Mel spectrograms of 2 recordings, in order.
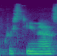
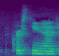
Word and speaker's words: Christina: So you can find me personally on Instagram, my name, Christina Sanguera. So Christina, just C-H-R-I-S-T-I-N-A, Sanguera. Let me spell that one. Is S-A-N-G-H-E-R-A.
